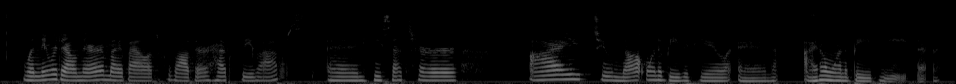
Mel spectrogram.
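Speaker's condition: Cleft lip and palate, unilateral

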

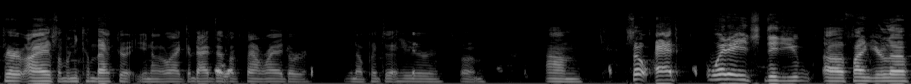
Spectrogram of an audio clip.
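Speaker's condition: Cerebral palsy; visible physical disability

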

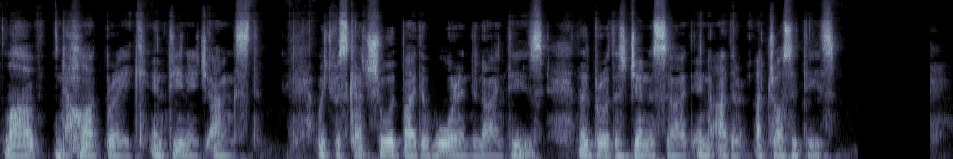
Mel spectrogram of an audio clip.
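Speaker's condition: No condition

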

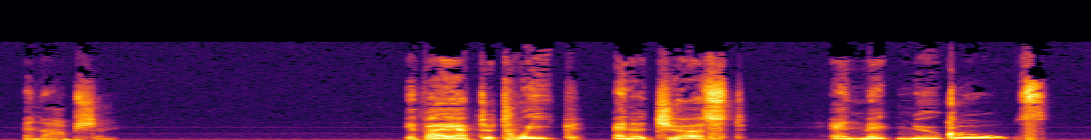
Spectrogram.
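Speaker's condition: Partial laryngectomy; laryngeal cancer, emergency half voice box removal, tracheostomy tube

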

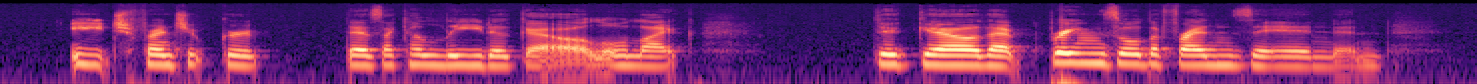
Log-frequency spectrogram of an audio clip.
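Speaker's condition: No condition

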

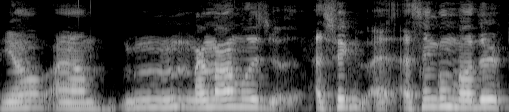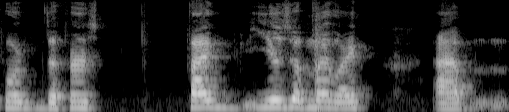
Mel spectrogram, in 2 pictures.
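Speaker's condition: Cerebral palsy; femur and right ankle surgery at eight

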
